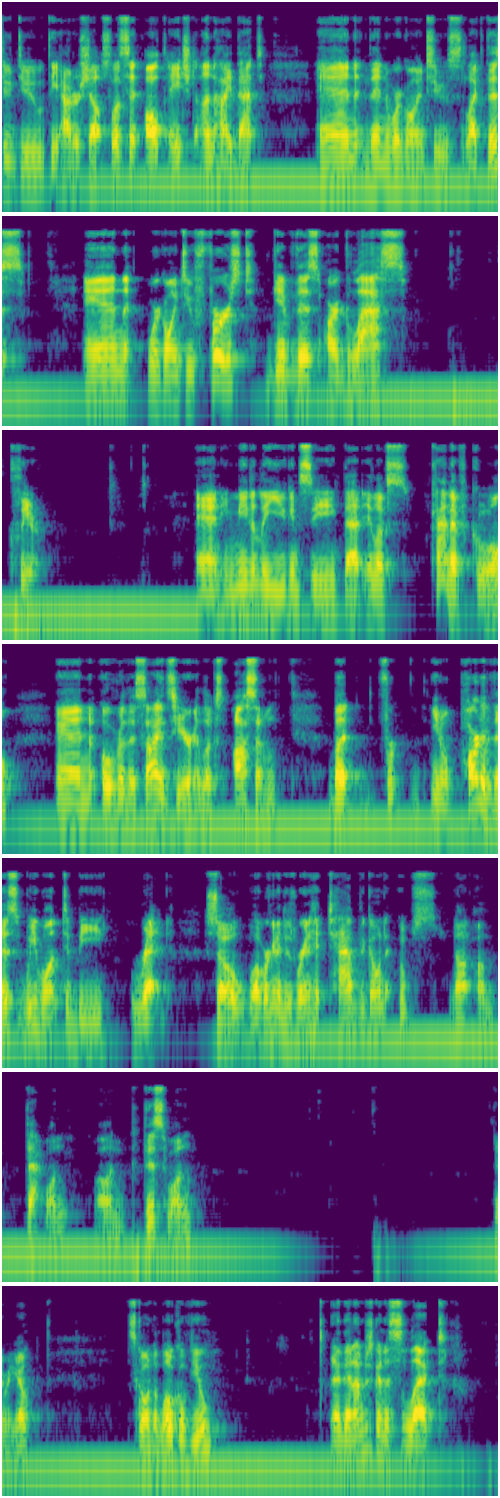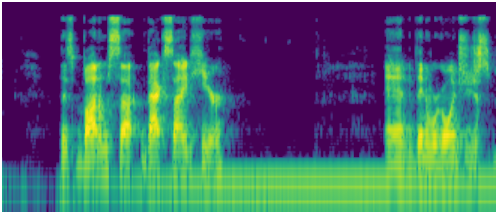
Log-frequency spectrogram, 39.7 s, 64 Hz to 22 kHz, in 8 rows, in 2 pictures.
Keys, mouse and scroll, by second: 0.1-0.6 scroll down 3, 1.3 alt+h, 1.9 a, 2.3 ctrl+w, 4.7 right click, 6.9 click, 13.1 middle click, 27.8 click, 29.2 Tab, 30.1 scroll down 2, 30.2 shift+middle click, 31.1 KP_Divide, 31.7-32.1 scroll up 3, 32.1 shift+middle click, 32.4-32.9 scroll up 6, 32.9 a, 33.1 z, 33.7 KP_3, 34.1-34.5 scroll down 5, 34.6 shift+middle click, 34.8 scroll up 3, 35.1 b, 36.1 b, 37.0 a, 37.1 b, 37.8 middle click, 38.3 shift+middle click, 38.6-39.3 scroll up 4, 38.7 z.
